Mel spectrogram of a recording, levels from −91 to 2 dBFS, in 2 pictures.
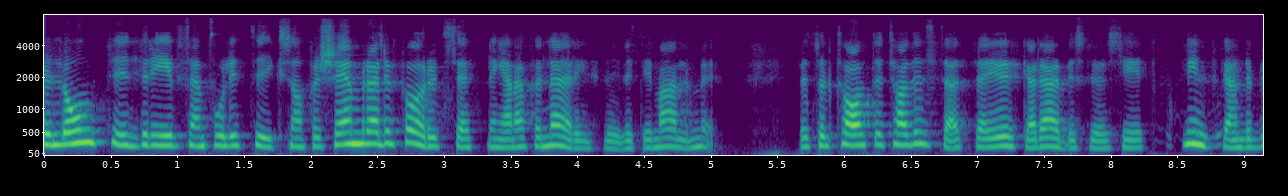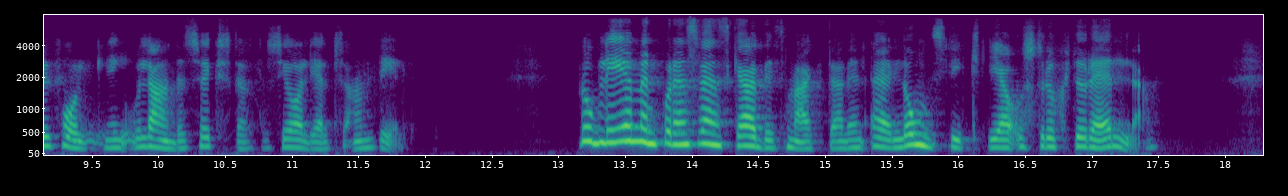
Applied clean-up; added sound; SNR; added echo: neural mask model DeepFilterNet 3.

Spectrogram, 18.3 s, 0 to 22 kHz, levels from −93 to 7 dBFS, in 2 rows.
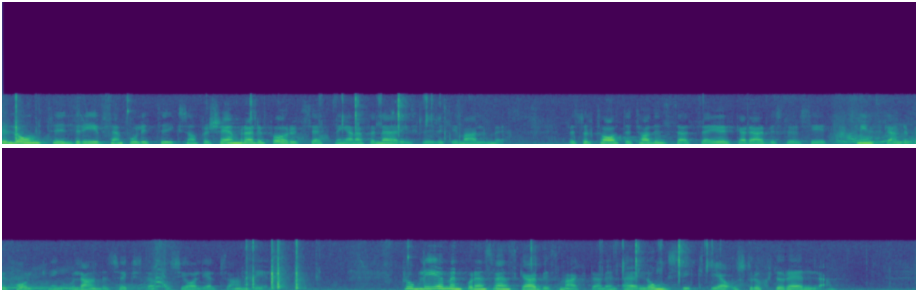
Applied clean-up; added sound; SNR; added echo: none; Zipper (clothing); 12 dB; none.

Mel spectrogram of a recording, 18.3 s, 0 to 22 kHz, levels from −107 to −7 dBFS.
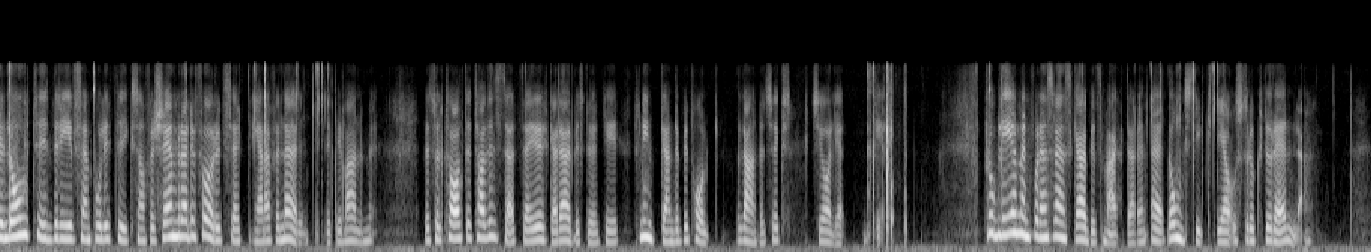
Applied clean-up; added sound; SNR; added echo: neural diffusion model UNIVERSE++.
